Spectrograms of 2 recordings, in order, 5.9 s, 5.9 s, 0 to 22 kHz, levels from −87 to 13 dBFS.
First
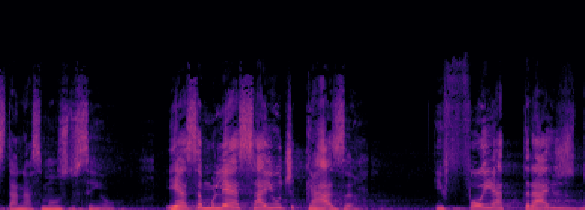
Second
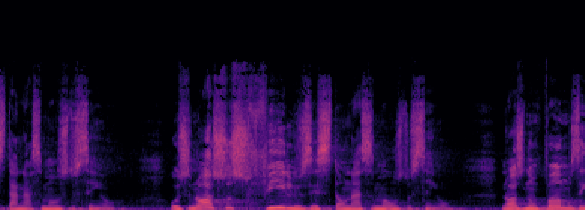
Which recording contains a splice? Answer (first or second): first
